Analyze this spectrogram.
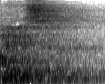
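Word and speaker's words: Maison: spelled um the french house meson but it's pronounced mason so confusing and middle name marie thank you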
